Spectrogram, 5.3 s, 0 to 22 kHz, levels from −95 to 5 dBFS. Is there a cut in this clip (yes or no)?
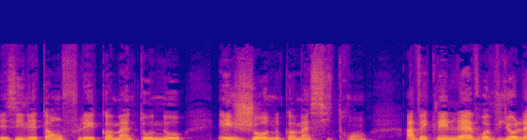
no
